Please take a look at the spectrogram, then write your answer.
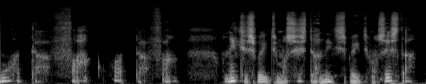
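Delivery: whispered muttering to oneself; hushed, breath-only self-talk; dazed whisper. Retold or imitated. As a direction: whisper it in stunned disbelief. Muttering to self walking home, dazed.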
